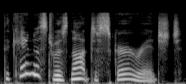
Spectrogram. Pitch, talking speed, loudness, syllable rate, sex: 270 Hz, 160 wpm, -18 LUFS, 4.9 syllables/s, female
